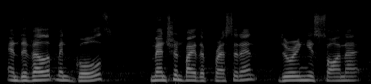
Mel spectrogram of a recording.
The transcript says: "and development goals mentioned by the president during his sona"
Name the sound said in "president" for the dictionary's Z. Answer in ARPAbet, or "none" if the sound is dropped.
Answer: S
